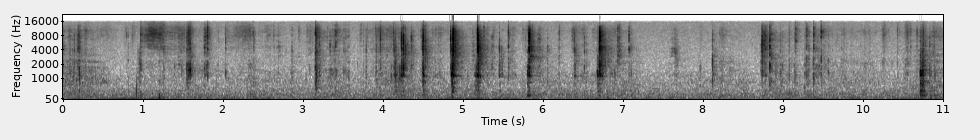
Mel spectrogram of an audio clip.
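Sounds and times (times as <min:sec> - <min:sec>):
cards being shuffled: 0:00.0 - 0:11.0.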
